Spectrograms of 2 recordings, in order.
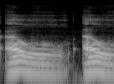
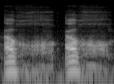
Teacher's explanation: Gin sama ko itu satu makhraj yaitu ujung tenggorokan atau adnal halq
